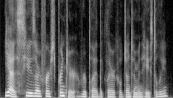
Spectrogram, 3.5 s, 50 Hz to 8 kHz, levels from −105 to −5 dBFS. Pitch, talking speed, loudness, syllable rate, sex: 190 Hz, 190 wpm, -20 LUFS, 6.0 syllables/s, female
